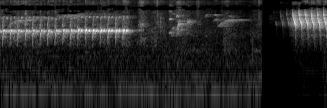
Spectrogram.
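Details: Canary singing a rolling song used to train other birds: a pulsing trill with a low hum beneath, quieter warbles, a brief silence, then another rapid high trill.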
